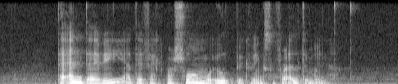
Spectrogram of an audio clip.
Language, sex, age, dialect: Faroese, female, 36-60, Norðuroyggjar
